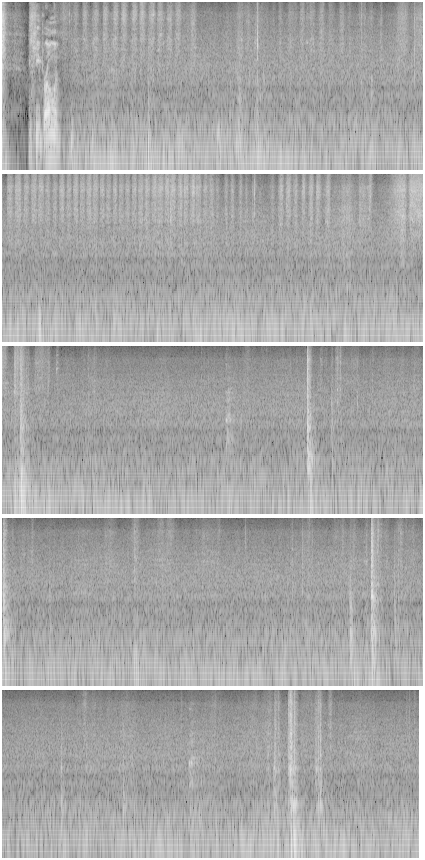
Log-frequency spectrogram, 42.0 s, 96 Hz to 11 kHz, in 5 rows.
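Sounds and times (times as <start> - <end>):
rubbing and scraping: 0.0 - 17.8
low steady hum: 0.0 - 42.0.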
